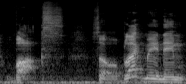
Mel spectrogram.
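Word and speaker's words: Vauhxx: A black man named, it's a weird spelling name, V-A-U-H-X-S. No, V-A-U-H-X-X. Yes, that's how his name is spelled. Vox.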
